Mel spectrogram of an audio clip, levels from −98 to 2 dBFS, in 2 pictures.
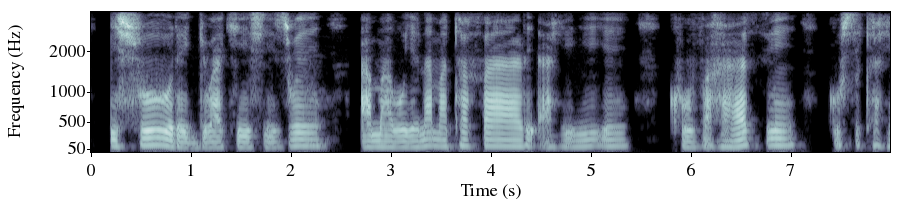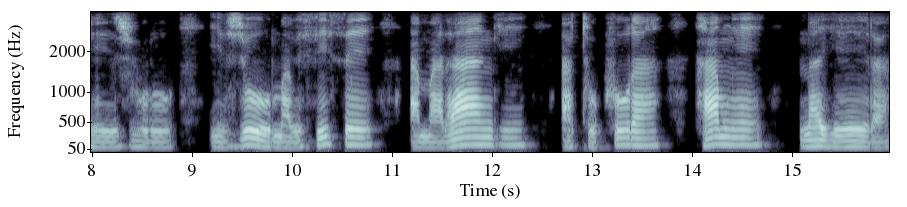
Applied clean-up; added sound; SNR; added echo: none; none; none; none.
